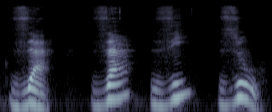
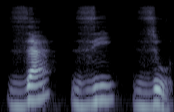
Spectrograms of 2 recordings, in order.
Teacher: Ketika kita menyebut huruf zai, itu udaranya harus ditahan, jadi tidak mengalir, ya. Ketika kita tes za, zi, zu, udaranya tidak boleh mengalir, tidak boleh z, za, zi, zu, atau sa jadi sin, ya. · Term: jahar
